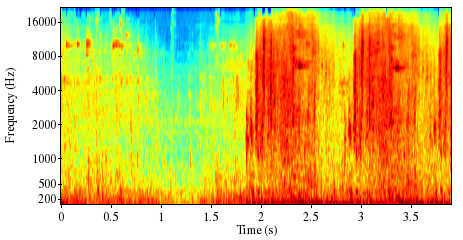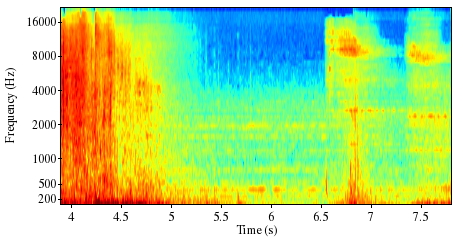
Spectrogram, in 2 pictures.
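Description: Depulso force spell cast in Hogwarts Legacy: a loud, dense whooshing blast swells and holds for about three seconds, then falls away to quieter game ambience with a faint later thump.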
